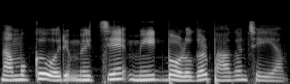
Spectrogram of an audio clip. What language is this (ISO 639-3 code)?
mal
